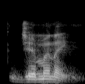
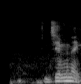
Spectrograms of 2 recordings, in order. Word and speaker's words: Gemini: In India, especially in South India, we call it as Gemini because of that movie.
